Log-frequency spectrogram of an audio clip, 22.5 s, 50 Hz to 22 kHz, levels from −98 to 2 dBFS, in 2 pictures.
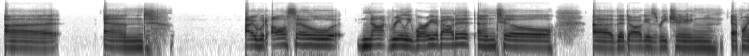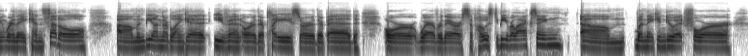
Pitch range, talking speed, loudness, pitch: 125-150 Hz, 135 wpm, -15 LUFS, 135 Hz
